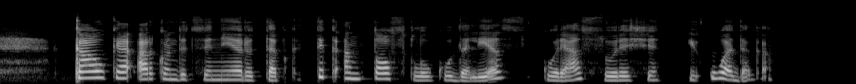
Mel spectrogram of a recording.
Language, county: Lithuanian, Klaipėda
